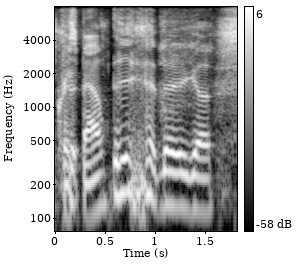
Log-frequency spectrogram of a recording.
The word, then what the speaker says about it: Krispel: so much what's up bro and uh you butchered the name by the way what's the name chris bell yeah there you go it's okay it's just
